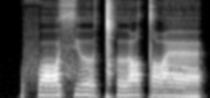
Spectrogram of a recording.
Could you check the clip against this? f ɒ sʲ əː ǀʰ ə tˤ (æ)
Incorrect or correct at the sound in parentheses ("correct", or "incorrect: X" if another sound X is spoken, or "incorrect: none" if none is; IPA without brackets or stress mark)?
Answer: correct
